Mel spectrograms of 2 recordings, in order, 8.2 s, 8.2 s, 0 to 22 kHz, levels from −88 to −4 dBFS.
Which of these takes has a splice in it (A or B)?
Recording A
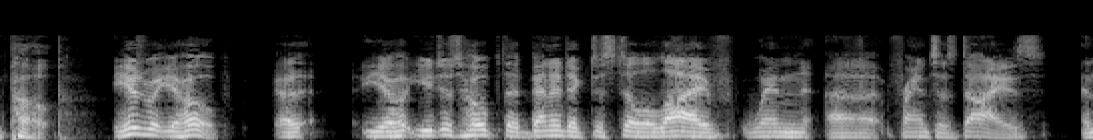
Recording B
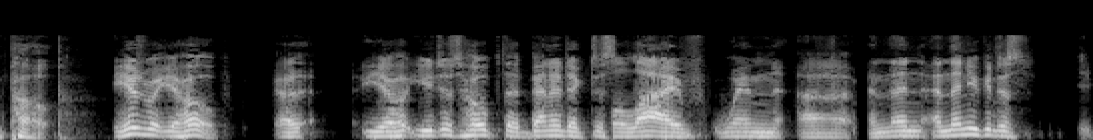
B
